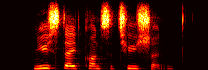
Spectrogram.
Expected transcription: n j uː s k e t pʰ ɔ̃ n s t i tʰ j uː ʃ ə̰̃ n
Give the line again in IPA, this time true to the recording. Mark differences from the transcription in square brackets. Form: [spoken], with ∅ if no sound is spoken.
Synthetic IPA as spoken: n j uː s [t] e t [kʰ] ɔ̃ n s t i tʰ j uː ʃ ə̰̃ n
